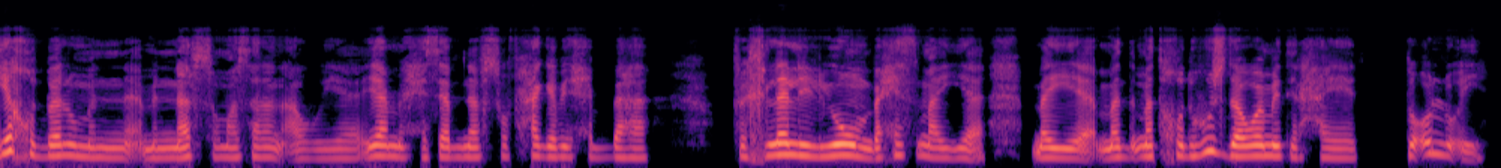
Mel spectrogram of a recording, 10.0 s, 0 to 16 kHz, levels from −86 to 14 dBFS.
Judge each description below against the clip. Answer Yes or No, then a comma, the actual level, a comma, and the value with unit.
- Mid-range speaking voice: Yes, medium, 180 Hz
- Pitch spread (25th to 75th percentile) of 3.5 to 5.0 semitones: No, average, 2.7 semitones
